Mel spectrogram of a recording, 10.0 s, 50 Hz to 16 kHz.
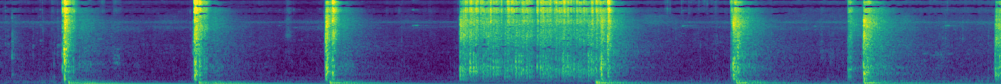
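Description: A pipe band's marching drums beat a slow cadence: a hard, deep stroke about every 1.3 seconds. About halfway through, a snare roll runs into the next stroke.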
